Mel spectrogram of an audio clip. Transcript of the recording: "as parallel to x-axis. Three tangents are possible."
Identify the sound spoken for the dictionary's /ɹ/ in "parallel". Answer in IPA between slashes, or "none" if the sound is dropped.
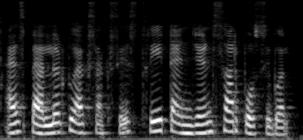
/l/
